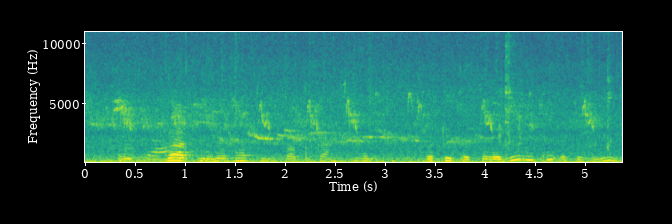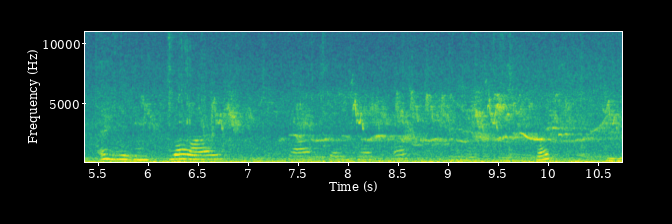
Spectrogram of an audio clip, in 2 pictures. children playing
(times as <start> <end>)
5.4 10.7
